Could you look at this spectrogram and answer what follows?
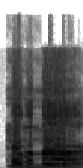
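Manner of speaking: shrill, high, raspy wrestling-promo shout. Speaker acts out an imagined ring promo reply, as a Kayla Harrison impression. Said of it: "Kayla says back".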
